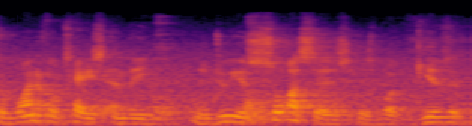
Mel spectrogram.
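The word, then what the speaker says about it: 'nduja: It's a wonderful taste, and the Nduja sausage is what gives it the taste.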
